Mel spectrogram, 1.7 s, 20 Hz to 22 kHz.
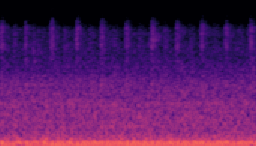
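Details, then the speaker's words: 1998 Ford Explorer idling after warming about 5 minutes, temperature stabilizing: low uneven pulsing idle with sagging speed, rough idle; owner suspects a vacuum leak at a sealed Y vacuum tube off the air breather. "now it's starting to starting to rough a little idle and that's what it keeps doing"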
